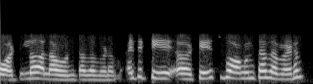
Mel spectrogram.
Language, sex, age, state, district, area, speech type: Telugu, female, 18-30, Telangana, Nalgonda, urban, conversation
